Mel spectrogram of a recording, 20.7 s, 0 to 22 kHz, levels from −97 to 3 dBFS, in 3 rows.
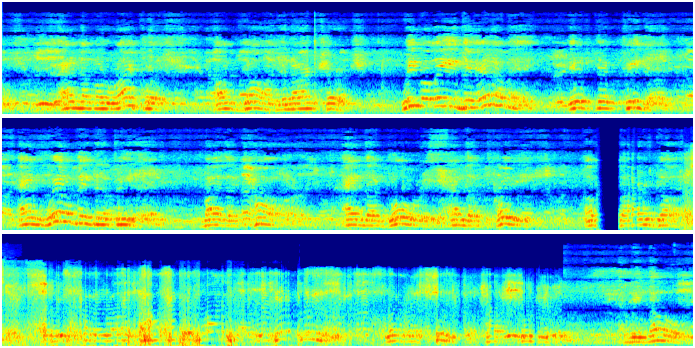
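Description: Throughout the clip the sound is hollow and phasey. That is channel delay, heard as comb filtering. One channel runs late by something under half a millisecond, and the two are summed to mono. Content shared by both channels cancels at evenly spaced frequencies. The first notch sits somewhere around 1.5 kHz, with more repeating above it. The result is a fixed, hollow coloration that never changes. At 12.85 s the audio stalls in a call audio freeze lasting until 13.09 s. The last sound is stretched into a fading buzz for about 220 ms. Roughly 140 ms of that drops to near silence. Then the sound resumes exactly where it stopped. Nothing is lost; a gap has simply been inserted. The likely cause is packets held up in transit until the jitter buffer ran dry. Right after, from 13.13 s to 13.33 s, repeated packet loss makes the sound choppy. Four short holes appear, the longest about 35 ms. Each is patched by extending the preceding sound, and the next hole follows almost immediately. 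About half of this stretch is patched rather than real, and roughly 100 ms of the original is missing. From 13.72 s to 19.49 s comes a call bitrate drop. The sound turns rough and watery. The top end is cut off near 6 kHz, where before it reached about 20 kHz. That pattern points to the encoder's rate falling from around 48 kbps to about 7 kbps. It held that floor for nearly six seconds before recovering.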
